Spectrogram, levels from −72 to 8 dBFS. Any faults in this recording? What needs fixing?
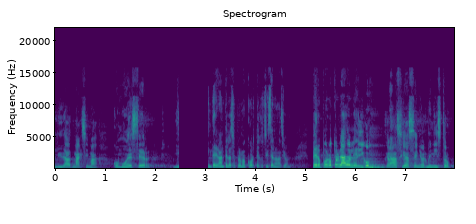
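Playback stall from 2.48 to 3.07 s: the output drops to silence for about 0.59 s in mid-flow, then the sound resumes. A gap of this kind is most likely the player running out of buffered data or its audio thread being blocked, so nothing reached the output until it recovered. To prevent it, keep a larger playback buffer and run audio output on a high-priority thread that never waits on network or disk I/O.

Catch-up at higher speed from 3.07 to 6.07 s: right after the stall, the audio runs at 1.15 times normal speed for three seconds, and pitch rises by roughly two semitones. The player is resampling its backlog to recover the time lost in the gap, which shifts pitch along with tempo. To prevent it, recover from a stall with a pitch-preserving time-stretch at a gentler rate, or skip the backlog where latency allows.

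AAC frame loss with concealment from 6.33 to 6.74 s: a stretch of about 256 ms turns smeared and noisy, with a phasey quality, instead of carrying clean content. The length fits roughly six consecutive lost AAC frames. The decoder filled the gap by extrapolating from the last good spectrum with randomised signs and interpolated energy, which sounds plausible but is not the real signal. To prevent it, add forward error correction or retransmission on the transport so whole frames are not dropped.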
